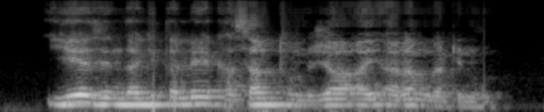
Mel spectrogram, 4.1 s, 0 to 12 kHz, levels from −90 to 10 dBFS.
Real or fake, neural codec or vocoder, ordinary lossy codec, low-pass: real; none; Opus, 16 kbps; 10.8 kHz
